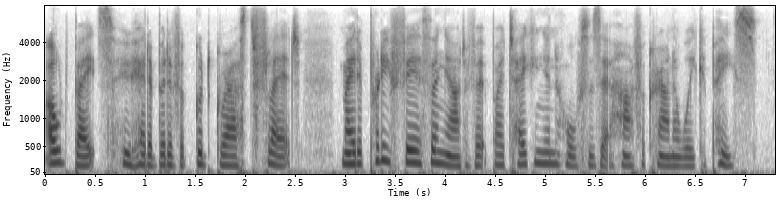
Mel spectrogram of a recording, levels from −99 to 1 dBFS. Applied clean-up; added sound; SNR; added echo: none; none; none; none.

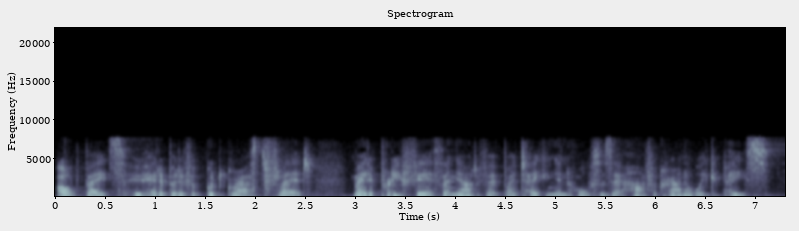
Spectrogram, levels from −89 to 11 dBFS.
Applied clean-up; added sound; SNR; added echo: none; none; none; reverberation time 0.3 s.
